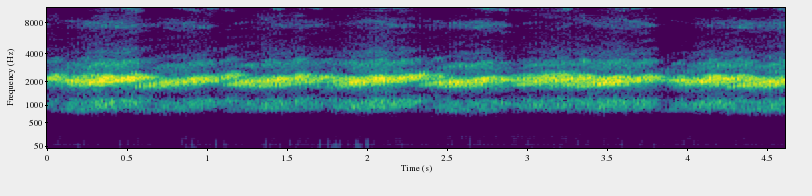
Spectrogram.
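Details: Frogs in full song, March 2023, producing a seamless, buzzing trill chorus in a high band over a lower one, steady throughout with only a slight dip near the end.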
